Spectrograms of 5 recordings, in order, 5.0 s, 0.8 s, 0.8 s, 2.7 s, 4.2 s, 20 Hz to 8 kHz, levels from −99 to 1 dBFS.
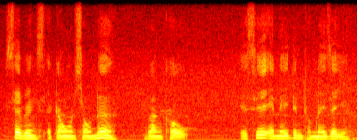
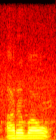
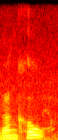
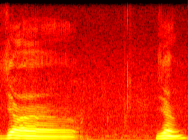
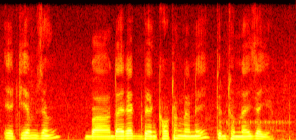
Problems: low volume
